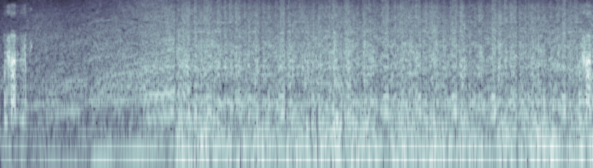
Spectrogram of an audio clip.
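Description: A race car engine drones steadily and rises in pitch through acceleration in an iRacing sim race at Suzuka Circuit, loud and continuous from start to finish.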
